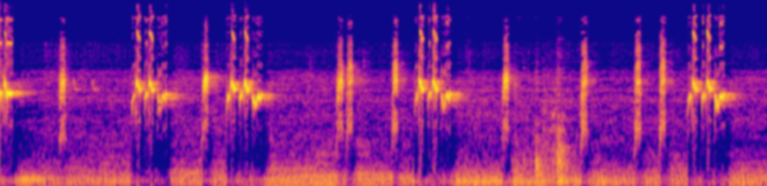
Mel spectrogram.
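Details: Loud sooty-headed bulbul song, played as a lure to set other bulbuls singing: short, rich, bubbling whistled phrases repeated every second or so throughout, with a continuous low droning hum beneath.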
